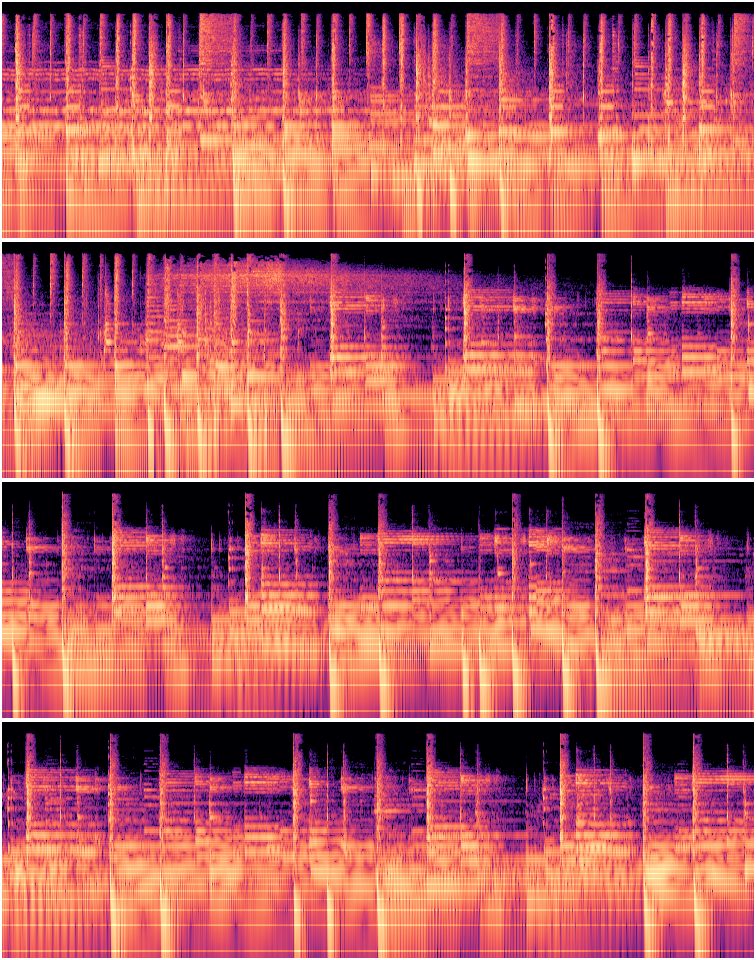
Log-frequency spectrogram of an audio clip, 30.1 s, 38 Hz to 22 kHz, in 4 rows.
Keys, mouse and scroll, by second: 0.6 ctrl+a, 1.2 click, 4.2 click, 6.7 click, 11.5 ctrl+t, 12.5-24.1 drag, 25.4 v, 26.9-29.1 drag.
